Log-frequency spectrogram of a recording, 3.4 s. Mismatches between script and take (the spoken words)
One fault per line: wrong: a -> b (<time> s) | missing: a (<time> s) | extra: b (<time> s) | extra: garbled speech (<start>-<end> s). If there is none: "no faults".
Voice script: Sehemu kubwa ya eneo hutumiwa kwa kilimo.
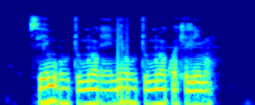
wrong: kubwa -> hutumiwa (0.8 s)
